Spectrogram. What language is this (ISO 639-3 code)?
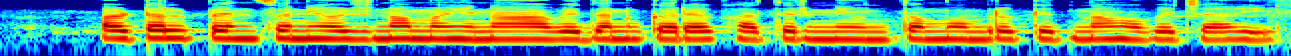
mag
